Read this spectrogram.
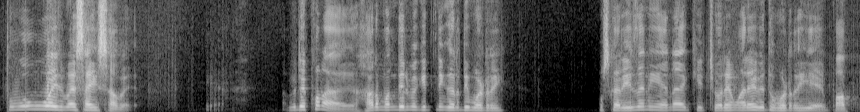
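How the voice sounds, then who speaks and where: A man's voice: fairly high pitch, darkish tone, no room sound. A man from India giving a casual, chatty classroom lecture, telling stories and asking his students questions.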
